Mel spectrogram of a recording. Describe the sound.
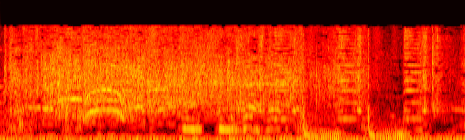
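Audience applause at Jimmy's Uptown for a performer: a dense, continuous wash of clapping and crowd noise that runs loud throughout and eases only slightly near the end.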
